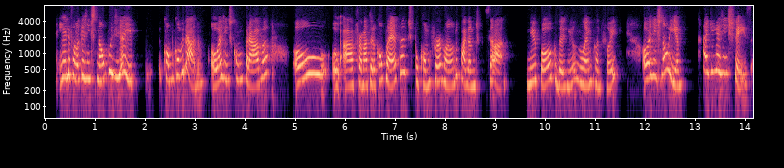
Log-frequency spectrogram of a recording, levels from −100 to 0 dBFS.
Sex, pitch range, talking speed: female, 250-345 Hz, 195 wpm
